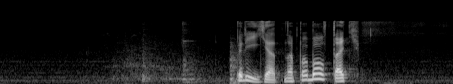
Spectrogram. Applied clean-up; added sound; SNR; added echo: none; Drawer open or close; 20 dB; none.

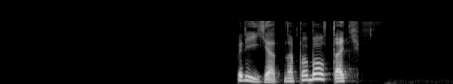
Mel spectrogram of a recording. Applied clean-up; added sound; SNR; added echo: neural mask model DeepFilterNet 3.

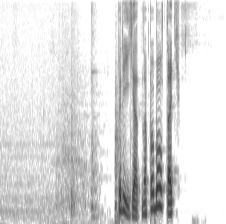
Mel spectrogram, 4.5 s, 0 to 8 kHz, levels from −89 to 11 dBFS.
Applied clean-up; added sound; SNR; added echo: classical method spectral subtraction.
